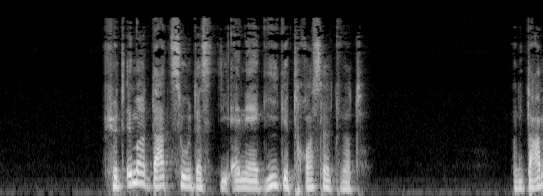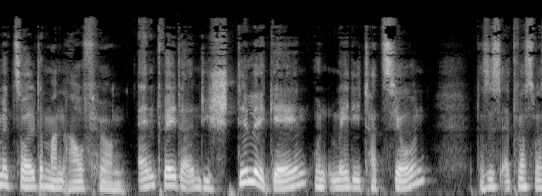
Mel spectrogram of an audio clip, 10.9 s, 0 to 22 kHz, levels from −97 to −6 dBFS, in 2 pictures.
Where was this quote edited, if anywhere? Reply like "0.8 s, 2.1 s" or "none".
none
